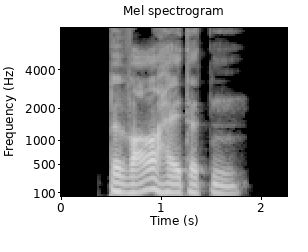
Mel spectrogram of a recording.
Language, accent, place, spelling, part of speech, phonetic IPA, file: German, Germany, Berlin, bewahrheiteten, verb, [bəˈvaːɐ̯haɪ̯tətn̩], De-bewahrheiteten.ogg
- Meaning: inflection of bewahrheiten: 1. first/third-person plural preterite 2. first/third-person plural subjunctive II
